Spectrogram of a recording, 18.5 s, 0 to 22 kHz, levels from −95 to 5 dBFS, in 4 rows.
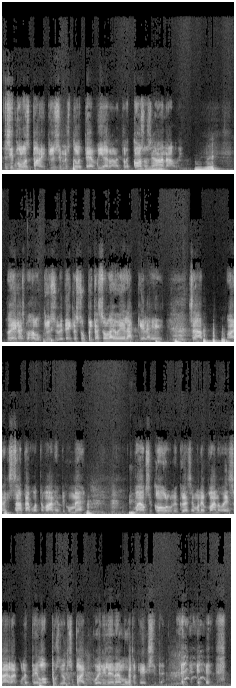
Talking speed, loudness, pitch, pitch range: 160 wpm, -20 LUFS, 160 Hz, 140-175 Hz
